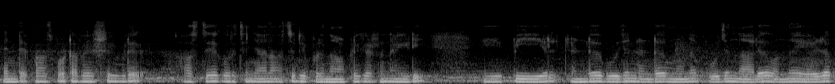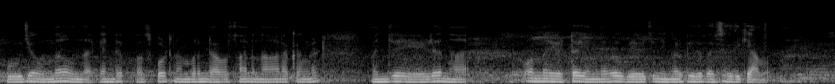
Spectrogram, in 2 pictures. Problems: low volume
